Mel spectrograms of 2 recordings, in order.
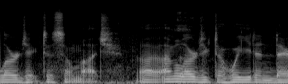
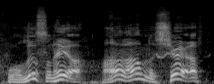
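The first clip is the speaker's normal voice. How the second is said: fake Southern accent; 5 semitones higher than usual. Mocking a Hollywood actor's fake Southern accent, hammed-up. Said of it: "he's doing that accent that doesn't exist".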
